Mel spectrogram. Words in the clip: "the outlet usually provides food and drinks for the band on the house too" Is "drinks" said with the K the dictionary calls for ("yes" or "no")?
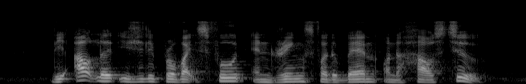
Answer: no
